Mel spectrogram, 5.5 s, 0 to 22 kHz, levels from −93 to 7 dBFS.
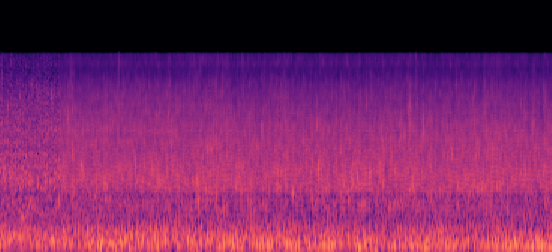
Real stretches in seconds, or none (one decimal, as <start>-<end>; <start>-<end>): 0.0-0.6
